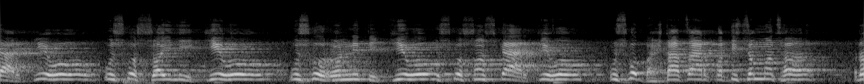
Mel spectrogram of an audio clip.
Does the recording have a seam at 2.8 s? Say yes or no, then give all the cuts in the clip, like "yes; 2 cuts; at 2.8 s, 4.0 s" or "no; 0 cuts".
yes; 3 cuts; at 0.9 s, 2.8 s, 5.9 s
